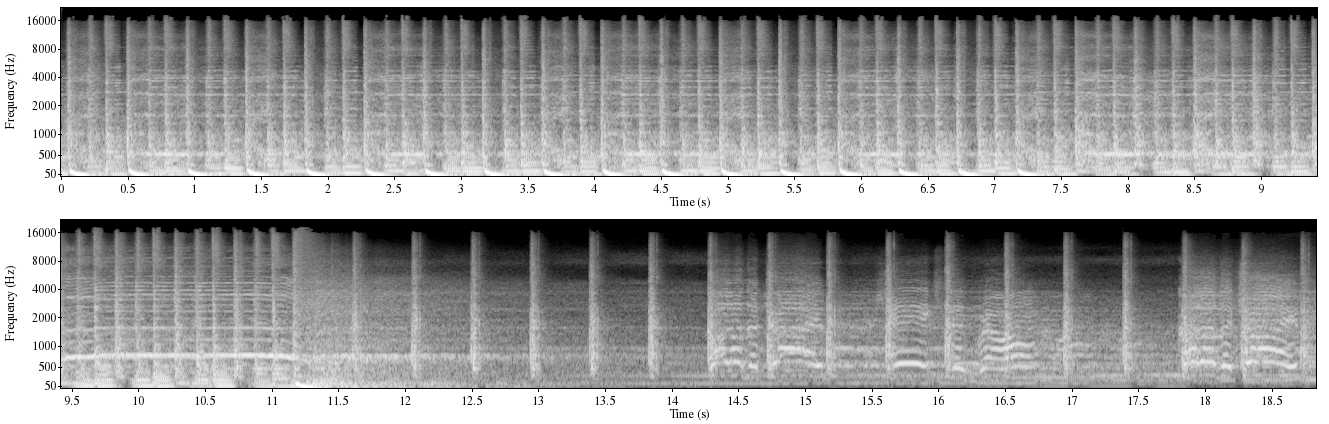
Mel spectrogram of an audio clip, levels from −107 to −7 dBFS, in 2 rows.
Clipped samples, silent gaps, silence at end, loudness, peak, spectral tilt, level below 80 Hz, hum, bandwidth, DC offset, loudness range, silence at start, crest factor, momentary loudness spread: under 0.1%; none; 0 s; -17 LUFS; -4 dBFS; -6 dB/octave; -20 dBFS; none; 16.5 kHz; under 0.1%; 8 LU; 0 s; 12 dB; 11 LU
